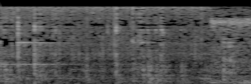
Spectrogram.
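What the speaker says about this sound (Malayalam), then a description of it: "ഇത് നന്നായി ഇളക്കി കൊടുക്കാം നമുക്ക്." A spoon scrapes and clinks in a pan as shallots and onion are stirred for Kerala okra stir fry. The taps are sharp, close and irregular over a faint sizzle, with no voices.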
